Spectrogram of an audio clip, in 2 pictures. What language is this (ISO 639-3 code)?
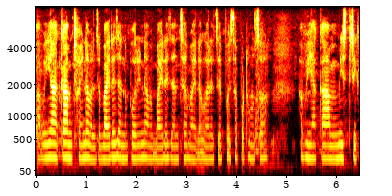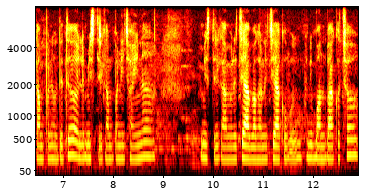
nep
